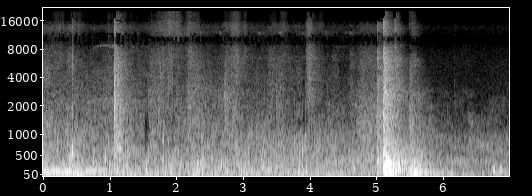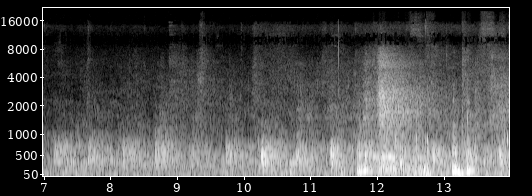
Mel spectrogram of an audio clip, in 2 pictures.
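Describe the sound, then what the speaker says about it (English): A door is pulled open and shut, giving one sharp knock or thud amid shuffling and handling noises, with a person talking nearby. "The door."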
